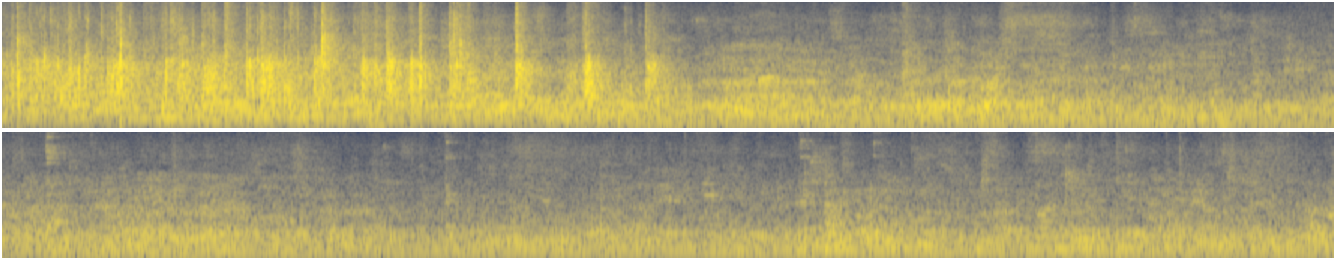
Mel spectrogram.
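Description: An electric bass plays.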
